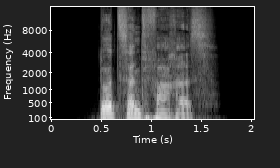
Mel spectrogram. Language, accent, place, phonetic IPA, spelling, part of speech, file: German, Germany, Berlin, [ˈdʊt͡sn̩tfaxəs], dutzendfaches, adjective, De-dutzendfaches.ogg
- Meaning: strong/mixed nominative/accusative neuter singular of dutzendfach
